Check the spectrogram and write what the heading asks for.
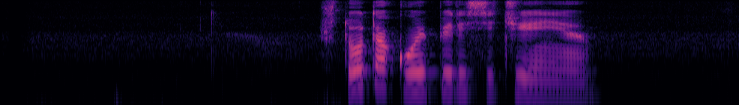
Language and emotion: Russian, neutral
